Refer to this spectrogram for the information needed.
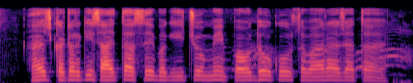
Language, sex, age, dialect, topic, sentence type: Hindi, male, 25-30, Awadhi Bundeli, agriculture, statement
